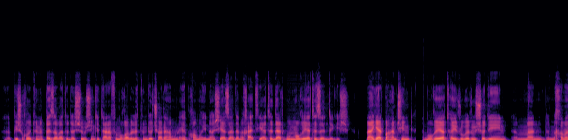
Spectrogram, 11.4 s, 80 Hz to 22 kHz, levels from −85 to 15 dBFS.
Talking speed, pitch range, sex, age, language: 155 wpm, 95-110 Hz, male, 30-49, Persian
